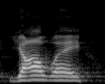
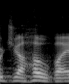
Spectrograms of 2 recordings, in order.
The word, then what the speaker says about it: Yahweh: The term Lord there, the name Lord there, is the Hebrew name for God, as best we can tell, pronounced either Yahweh or Jehovah. Every time in the Old Testament you see capital L-O-R-D, know that it is the name, best we understand, Yahweh for God.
